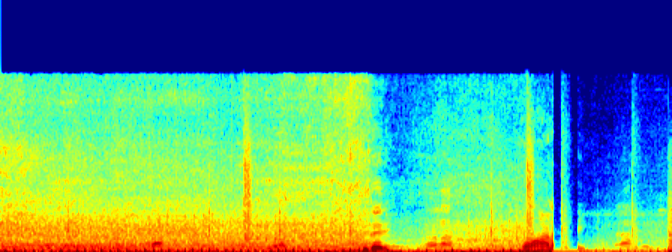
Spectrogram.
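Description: A motorcycle engine idles with a steady throbbing, then cuts off.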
